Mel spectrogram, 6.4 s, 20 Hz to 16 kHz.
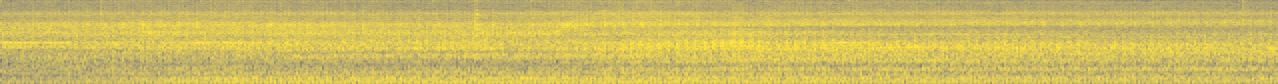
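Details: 1953 Farmall Cub tractor idling after refilling low hydraulic fluid (about 40 oz NAPA tractor hydraulic transmission fluid): steady even low idle, regular beat, earlier high-pitched squeal gone; normal idle.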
